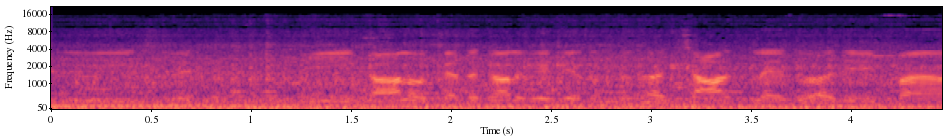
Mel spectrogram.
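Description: A man speaking Telugu over a steady low rumble of street traffic.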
